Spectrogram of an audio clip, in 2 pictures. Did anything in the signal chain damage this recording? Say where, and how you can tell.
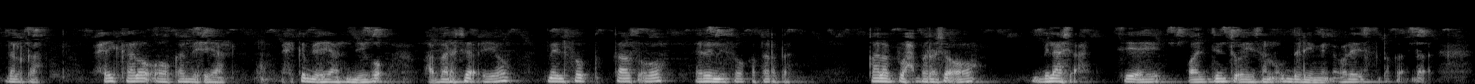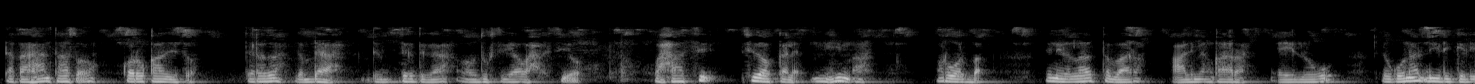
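Yes. Throughout the speech the sound is watery and swirly, with a chirpy, metallic edge on s sounds and consonant onsets that smear instead of landing crisply. Nothing is present above about 5.8 kHz, a hard ceiling rather than a gradual roll-off. This points to the codec stage, likely MP3 compression at a low bitrate around 24 kbps. Short of bits, the encoder cut the treble at a fixed frequency and dropped weak spectral lines that flicker in and out frame to frame.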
